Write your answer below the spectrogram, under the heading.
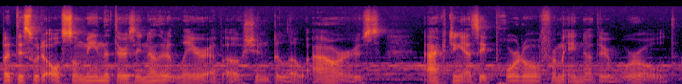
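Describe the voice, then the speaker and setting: A man's voice: extremely low pitch, normal speed. A man hosting a horror explainer video, giving scripted commentary with casual asides to his viewers. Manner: addresses viewers informally. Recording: music behind the voice.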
